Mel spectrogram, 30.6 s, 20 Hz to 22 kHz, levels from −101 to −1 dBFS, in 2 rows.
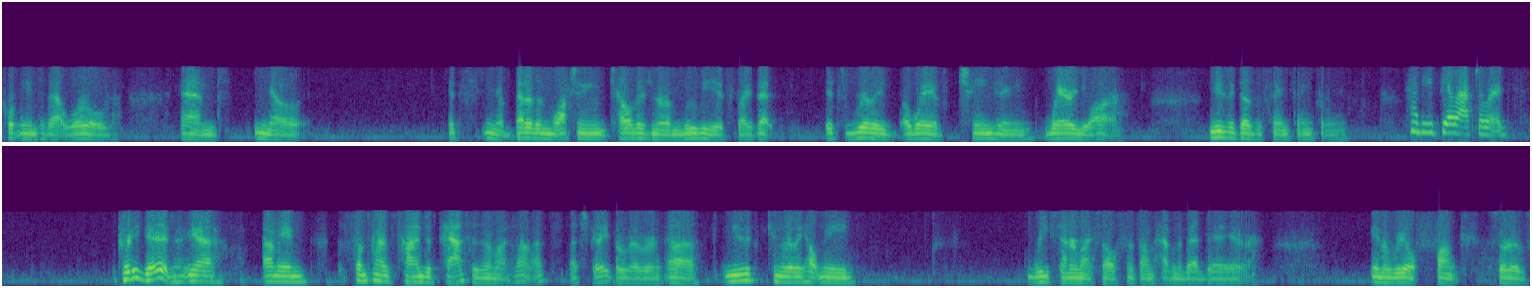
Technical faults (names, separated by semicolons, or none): tandem speech coding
